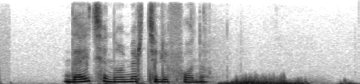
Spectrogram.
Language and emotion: Russian, neutral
